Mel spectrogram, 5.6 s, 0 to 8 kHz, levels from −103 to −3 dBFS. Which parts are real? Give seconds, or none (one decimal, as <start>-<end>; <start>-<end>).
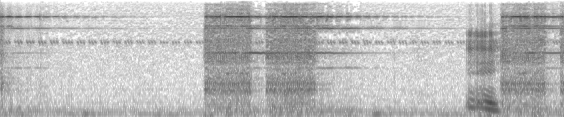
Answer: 0.0-0.7; 4.1-5.6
